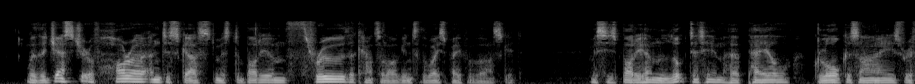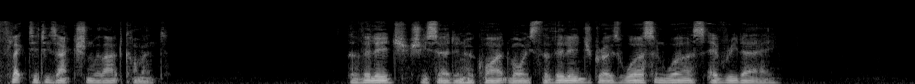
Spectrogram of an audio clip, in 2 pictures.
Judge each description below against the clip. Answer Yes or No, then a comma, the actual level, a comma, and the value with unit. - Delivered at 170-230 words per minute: No, average, 155 wpm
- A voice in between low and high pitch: No, very low, 90 Hz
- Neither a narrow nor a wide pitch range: Yes, average, 3.0 semitones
